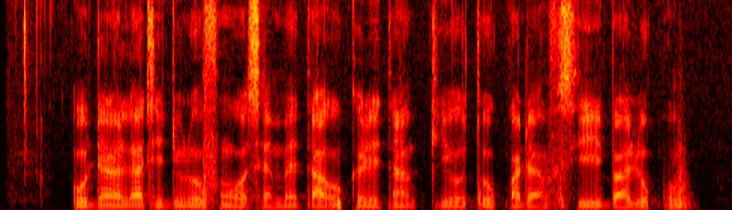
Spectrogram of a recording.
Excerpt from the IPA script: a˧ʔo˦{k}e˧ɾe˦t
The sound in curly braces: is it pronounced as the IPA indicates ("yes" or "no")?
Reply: yes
